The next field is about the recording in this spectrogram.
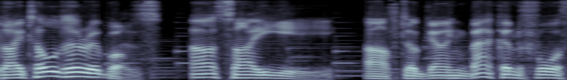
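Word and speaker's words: açaí: Show her that when it's properly spelled, the C is actually a cedilla. C cedilla, which changes the hard C to a soft C, which is pronounced like an S.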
